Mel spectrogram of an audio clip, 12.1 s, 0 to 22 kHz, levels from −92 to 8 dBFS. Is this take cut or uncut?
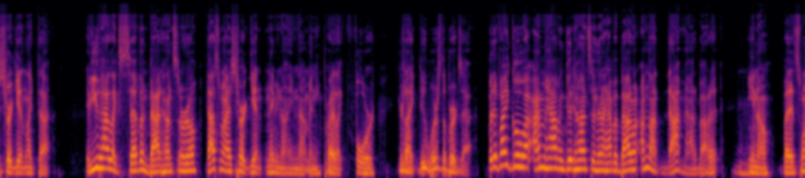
cut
